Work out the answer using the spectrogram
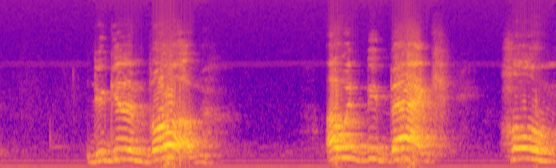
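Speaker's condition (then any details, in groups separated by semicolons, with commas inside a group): Cerebral palsy; from birth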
